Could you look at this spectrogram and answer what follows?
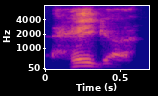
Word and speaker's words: Hager: But the testimony began this morning with Nicky Hager, that's how he pronounces it.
